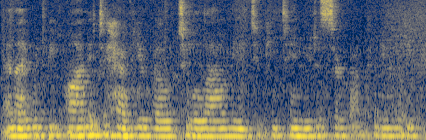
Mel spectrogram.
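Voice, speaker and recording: A woman with a lowish voice gives a measured, gracious candidate speech, and her intonation stays flat throughout. She is heard from a distance in an echoing room, with clear background noise. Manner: gracious, measured, level delivery. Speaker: candidate for planning board. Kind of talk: candidate speech at a public forum. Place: community meeting room. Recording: echoey hall, mic far off, noisy.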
